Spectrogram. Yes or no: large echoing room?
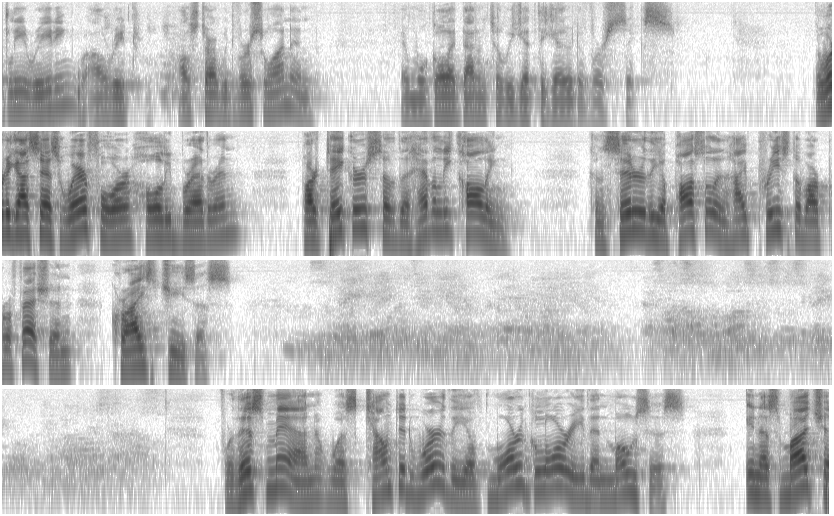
yes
